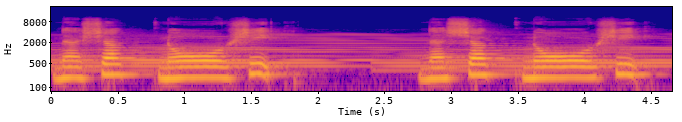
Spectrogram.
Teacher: శక్నోషి చివరిలో మూర్ధన్య షి హ్రస్వము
